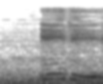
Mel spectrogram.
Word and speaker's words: EDI: is a jar why are you named edie edie is the phonetic pronunciation of edi that is an acronym for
